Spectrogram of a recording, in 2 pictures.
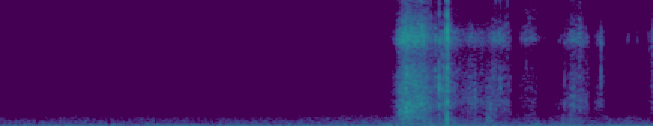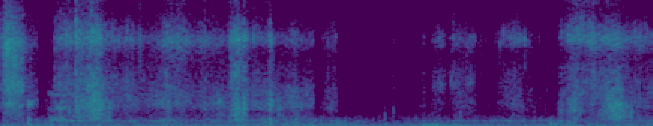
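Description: Faint footsteps and rustling in dry leaves and grass, starting about two seconds in after a near-silent opening, with irregular soft crunches.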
